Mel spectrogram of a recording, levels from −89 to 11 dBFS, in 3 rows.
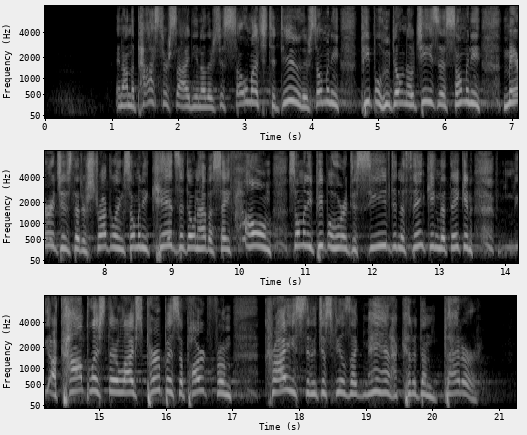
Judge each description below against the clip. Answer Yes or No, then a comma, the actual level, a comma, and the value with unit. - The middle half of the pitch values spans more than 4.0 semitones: No, average, 3.0 semitones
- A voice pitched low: No, very high, 290 Hz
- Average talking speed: Yes, average, 185 wpm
